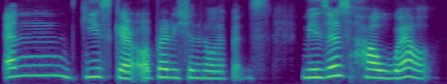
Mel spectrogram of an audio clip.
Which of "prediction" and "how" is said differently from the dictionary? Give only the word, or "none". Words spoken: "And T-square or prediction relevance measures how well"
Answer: prediction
